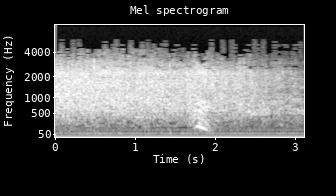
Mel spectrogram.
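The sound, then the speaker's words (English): An audience at a talk about alcoholism applauds in a dense, steady wash of clapping that holds evenly for about three seconds, with a brief vocal cry or cheer rising out of it midway. “For the non-alcoholics in the audience, that applause meant that the person sitting next to you knew exactly what I was talking about.”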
